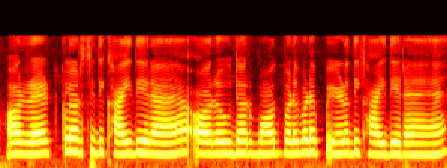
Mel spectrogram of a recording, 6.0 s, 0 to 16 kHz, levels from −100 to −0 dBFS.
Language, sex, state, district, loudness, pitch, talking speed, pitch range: Hindi, female, Bihar, Jamui, -12 LUFS, 230 Hz, 170 wpm, 225-240 Hz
